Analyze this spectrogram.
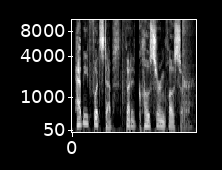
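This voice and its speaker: A man's voice: mid-range voice, lively intonation, moderate pace, a little hiss or hum. Male narrator reading a horror story.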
